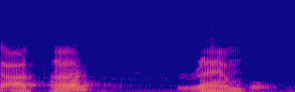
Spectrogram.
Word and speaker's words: Arthur Rimbaud: Okay, and remember this is a French word. And it should be pronounced like Arthur Rimbaud.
